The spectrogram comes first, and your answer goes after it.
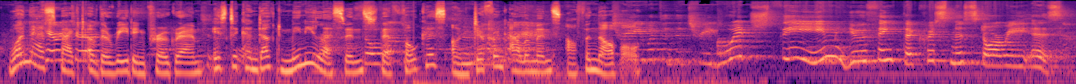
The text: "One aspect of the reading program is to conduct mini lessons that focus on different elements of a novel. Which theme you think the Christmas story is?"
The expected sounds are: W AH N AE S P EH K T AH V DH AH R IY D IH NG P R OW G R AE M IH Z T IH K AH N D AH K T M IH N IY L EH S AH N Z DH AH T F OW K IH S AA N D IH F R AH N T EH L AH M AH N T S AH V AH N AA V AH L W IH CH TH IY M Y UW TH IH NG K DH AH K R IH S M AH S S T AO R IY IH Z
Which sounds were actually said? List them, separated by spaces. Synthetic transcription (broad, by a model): W AH N AE S P EH K T AH V DH AH R IY D IH NG P R OW G R AE M IH Z T IH K AH N D AH K T M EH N IY L EH S AH N Z DH AH T F OW K IH S N D IH F R AH N T EH L AH M AH N T S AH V AH N AA V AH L W IH CH TH IY M Y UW TH IH NG K DH AH K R IH S M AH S S T AO R IY IH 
